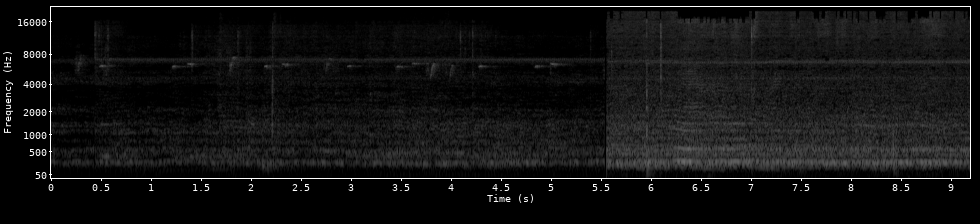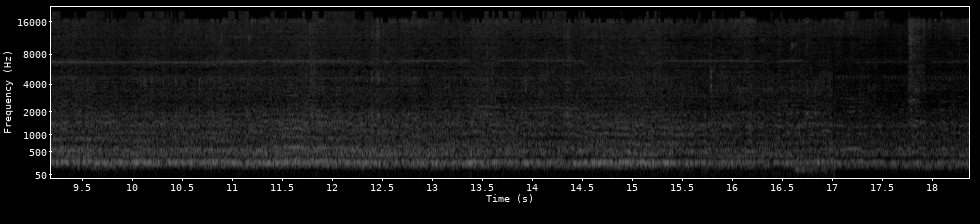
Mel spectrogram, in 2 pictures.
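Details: Wild honey bee colony in a forest during a honey harvest: a dense, steady low buzz that swells sharply after about five seconds and holds loud and even, with a thin high whine running throughout.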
